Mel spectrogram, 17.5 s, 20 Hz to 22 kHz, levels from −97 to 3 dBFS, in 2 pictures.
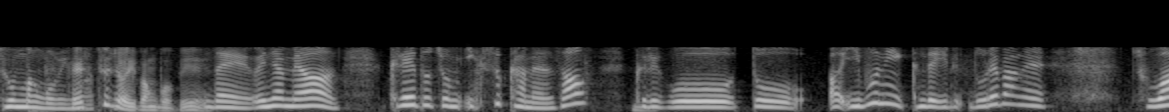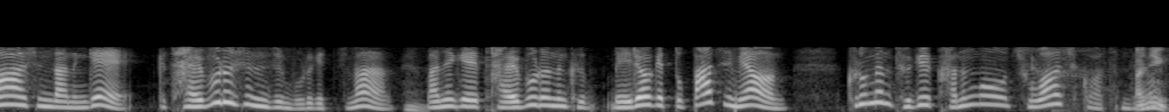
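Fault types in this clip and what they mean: Packet loss with pitch repetition: a brief held, buzzy sound at 12.42 s (30 ms) and 14.28 s, as lost packets were bridged by repeating the last pitch period.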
